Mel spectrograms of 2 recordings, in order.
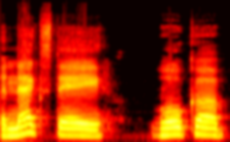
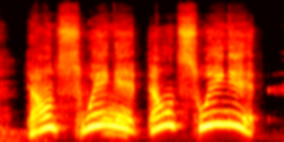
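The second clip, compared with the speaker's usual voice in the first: put-on very high-pitched, scolding yell; 13 semitones higher than usual. Retelling a convention story, the speaker imitates a woman yelling at her kids. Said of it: "fucking yelling at the kids".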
